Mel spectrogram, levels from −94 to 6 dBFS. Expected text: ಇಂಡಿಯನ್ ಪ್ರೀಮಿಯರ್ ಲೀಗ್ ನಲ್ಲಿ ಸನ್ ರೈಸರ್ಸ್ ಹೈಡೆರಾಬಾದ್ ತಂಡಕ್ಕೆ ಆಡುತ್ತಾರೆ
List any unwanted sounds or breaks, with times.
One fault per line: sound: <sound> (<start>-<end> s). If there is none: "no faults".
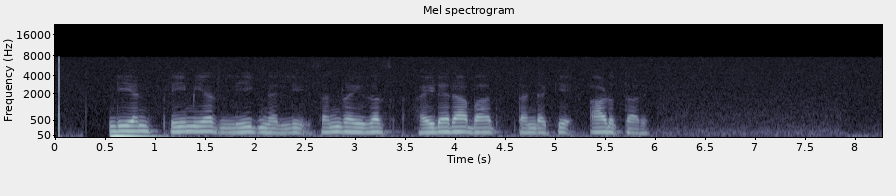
no faults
